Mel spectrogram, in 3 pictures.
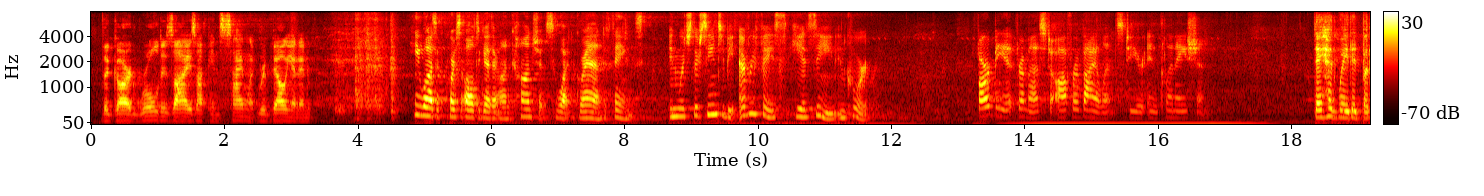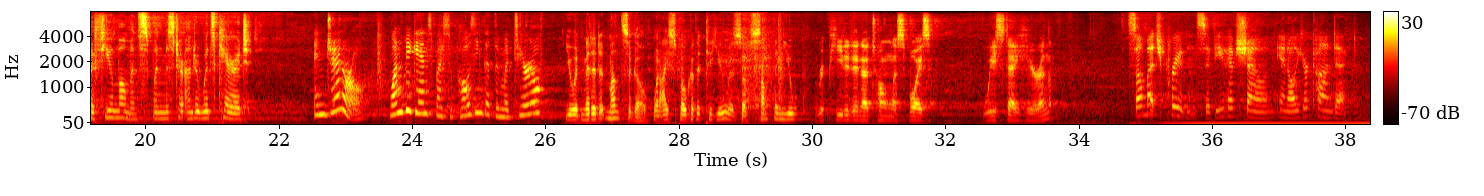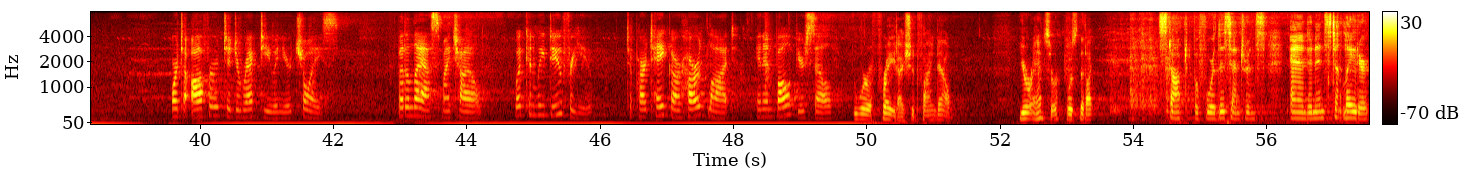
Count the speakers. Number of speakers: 7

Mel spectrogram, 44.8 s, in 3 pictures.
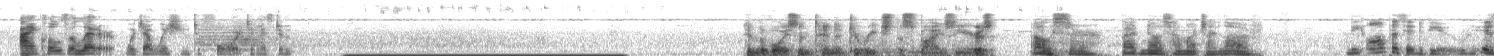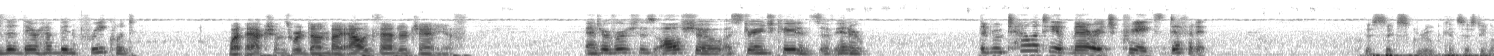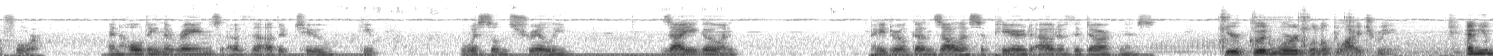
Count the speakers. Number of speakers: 10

